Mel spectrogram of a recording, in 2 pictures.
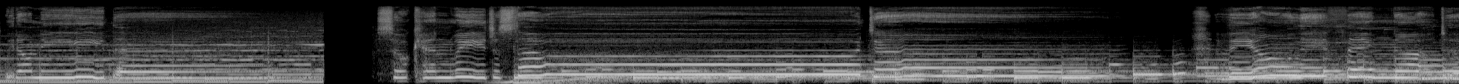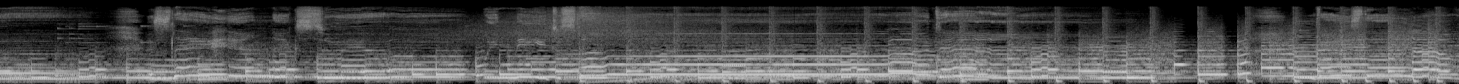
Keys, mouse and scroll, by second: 1.1 t, 1.9 click, 5.9-7.1 typing, 8.1 ctrl+a, 8.9 click, 14.1 ctrl+z, 15.7-21.4 drag, 21.4-23.5 alt+drag, 23.5 Up, 25.5 click.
